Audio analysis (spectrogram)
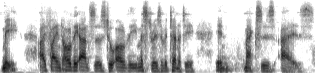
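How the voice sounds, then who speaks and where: An actor playing a huge, urbane, menacing gentleman in a radio crime drama, speaking in a florid, deliberate way. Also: fairly low pitch, fairly even intonation, natural voice. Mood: languid, boastful. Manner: florid, pompous, silky, deliberate. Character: huge, urbane, menacing gentleman collector of fake Oriental art. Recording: muffled, hissy old radio recording.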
